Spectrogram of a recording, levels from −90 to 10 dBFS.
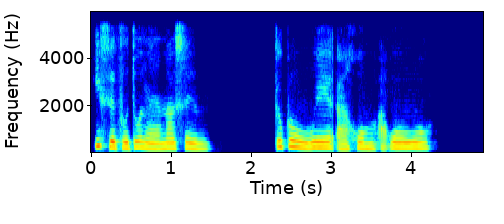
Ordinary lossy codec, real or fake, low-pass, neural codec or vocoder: none; fake; 5.4 kHz; codec, 16 kHz, 0.5 kbps, FunCodec, trained on Chinese and English, 25 frames a second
